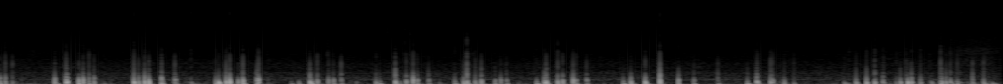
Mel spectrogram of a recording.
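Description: A thin, round, solid and flat cork board is held close to the mic and scratched with long nails. Dozens of quick, dull scratching strokes come in uneven bursts, with a deep, muffled body and very short decay between strokes.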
